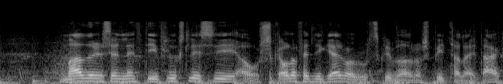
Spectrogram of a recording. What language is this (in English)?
Icelandic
